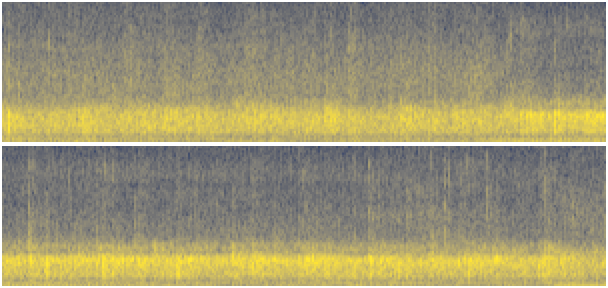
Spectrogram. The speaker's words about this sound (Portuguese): Pode aplaudir bem forte a Deus.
